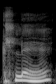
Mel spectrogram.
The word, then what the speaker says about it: Kler: It's called Claire. That's spelled K-L-E-R, and it means clergy in Polish.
